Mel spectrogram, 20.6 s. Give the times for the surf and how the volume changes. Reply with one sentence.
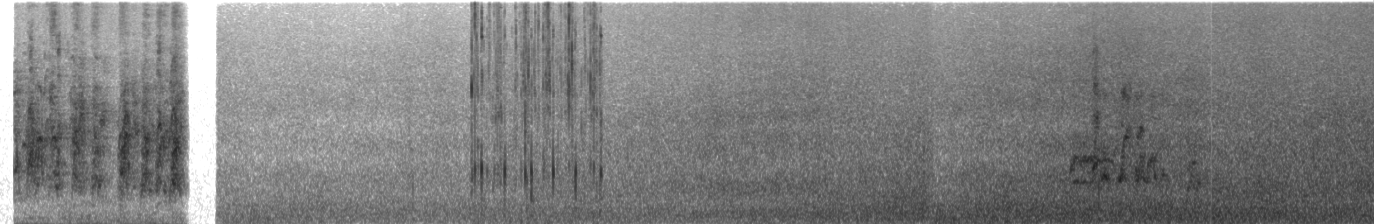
The surf can be heard from 3.2 to 20.5 s, getting louder.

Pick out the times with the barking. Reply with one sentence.
The barking can be heard from 0.2 to 2.8 s, from 7.0 to 9.1 s and from 16.1 to 18.1 s.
